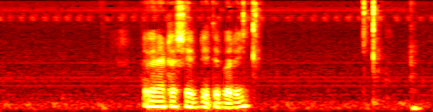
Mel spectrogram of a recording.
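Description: A man's voice speaks briefly about a second and a half in. Near the end come two quick, sharp clicks in close succession from the computer being worked.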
